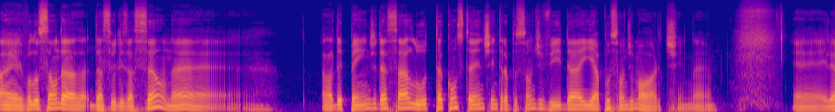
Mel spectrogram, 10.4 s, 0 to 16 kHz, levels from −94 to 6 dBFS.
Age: 20-39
